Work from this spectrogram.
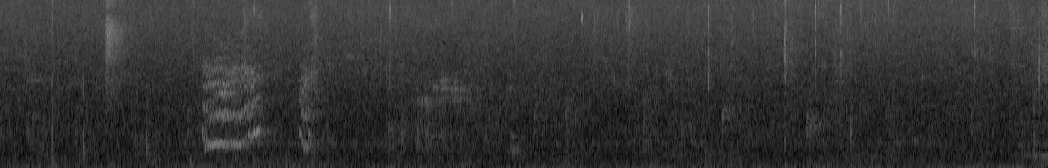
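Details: British Shorthair kitten, one of a litter of four, recorded indoors in its first month of life. A single short, strained mew rises and falls around two seconds in, followed by faint scuffling and quiet room hiss.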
